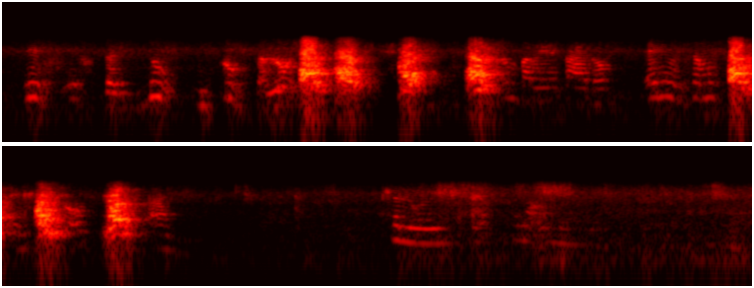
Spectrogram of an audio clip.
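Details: A dachshund and a rottweiler barking at each other: a run of loud, sharp barks in quick bursts, some closely doubled, then a pause before people's voices take over toward the end.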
